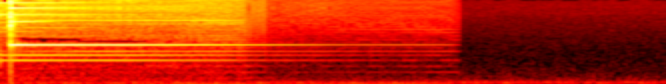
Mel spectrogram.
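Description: Bell-like chime sound effect, much louder than the voice around it. It is struck at the start and rings in several clear tones that fade, then stops abruptly near the end. It is the second note of a two-note ding.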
